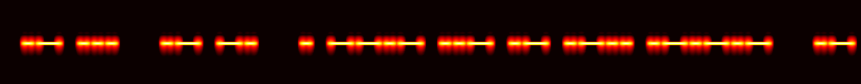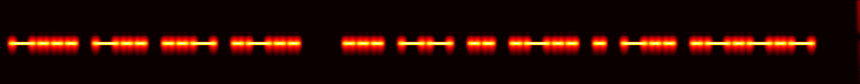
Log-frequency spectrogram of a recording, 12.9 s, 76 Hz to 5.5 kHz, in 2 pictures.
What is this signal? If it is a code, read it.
Morse code, heard as a keyed tone, about 23 wpm, 600 Hz. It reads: AS AN EQUAL. ABDUL SMILED.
